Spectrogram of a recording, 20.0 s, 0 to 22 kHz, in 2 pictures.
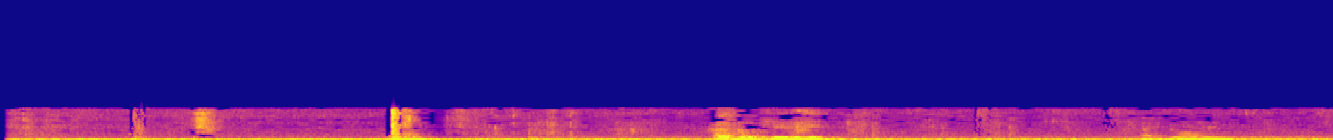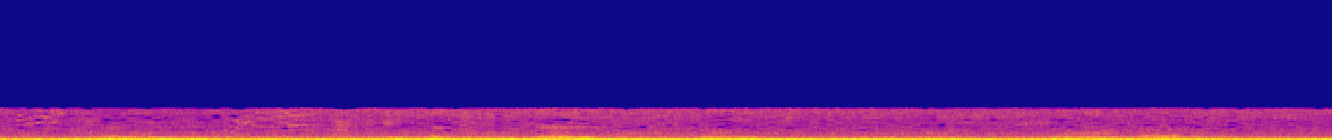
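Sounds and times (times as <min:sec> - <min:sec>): low mechanical hum: 0:00.0 - 0:19.9.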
